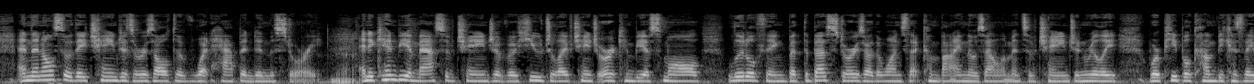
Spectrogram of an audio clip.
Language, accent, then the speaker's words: English; Chicago, Illinois, United States; I first encountered David Sedaris' work growing up in Chicago.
